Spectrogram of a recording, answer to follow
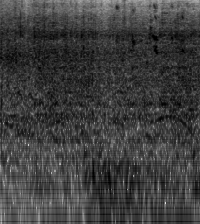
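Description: Basketball being dribbled on the hardwood court over steady arena crowd noise.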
